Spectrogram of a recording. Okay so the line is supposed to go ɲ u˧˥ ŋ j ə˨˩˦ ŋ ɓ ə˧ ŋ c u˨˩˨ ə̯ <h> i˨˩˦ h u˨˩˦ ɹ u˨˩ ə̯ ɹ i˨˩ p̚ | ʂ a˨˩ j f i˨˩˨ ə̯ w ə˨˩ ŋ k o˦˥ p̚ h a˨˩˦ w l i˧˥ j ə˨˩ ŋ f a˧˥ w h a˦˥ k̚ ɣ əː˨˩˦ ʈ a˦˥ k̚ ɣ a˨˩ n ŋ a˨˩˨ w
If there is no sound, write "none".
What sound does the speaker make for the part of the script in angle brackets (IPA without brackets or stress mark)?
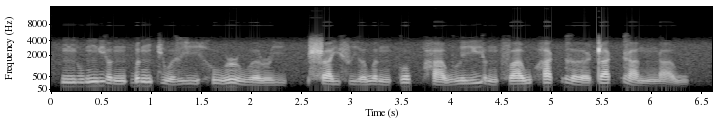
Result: ɣ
